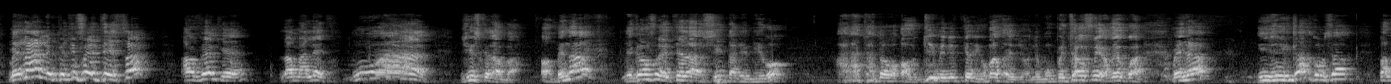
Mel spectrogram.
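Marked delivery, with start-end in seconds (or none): none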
